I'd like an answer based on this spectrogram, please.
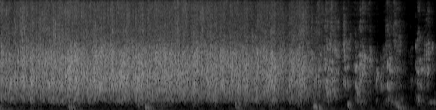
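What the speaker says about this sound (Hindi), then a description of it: "तालियों की गड़गड़ाहट के साथ हमारा मनोबल बढ़ाने के लिए" An audience at a school literacy day program claps in a steady, dense roar of applause that thins out near the end into scattered claps.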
